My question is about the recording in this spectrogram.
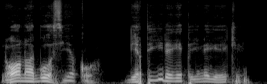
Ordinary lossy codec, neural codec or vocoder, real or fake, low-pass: none; codec, 44.1 kHz, 3.4 kbps, Pupu-Codec; fake; none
